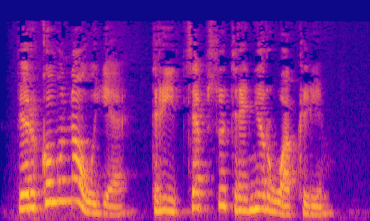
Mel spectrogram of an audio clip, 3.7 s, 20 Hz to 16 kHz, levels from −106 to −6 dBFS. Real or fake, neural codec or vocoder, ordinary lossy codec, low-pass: fake; vocoder, 48 kHz, 128 mel bands, Vocos; MP3, 48 kbps; 14.4 kHz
